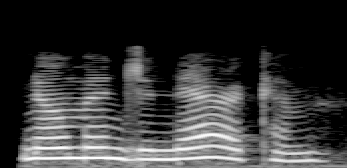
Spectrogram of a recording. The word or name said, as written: nomen genericum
